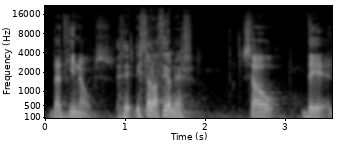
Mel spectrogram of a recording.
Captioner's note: speaking spanish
